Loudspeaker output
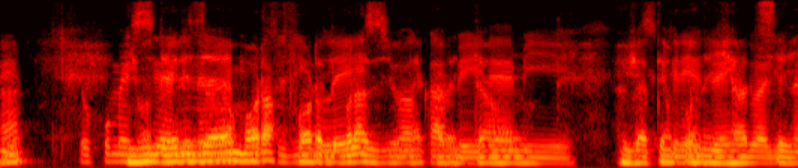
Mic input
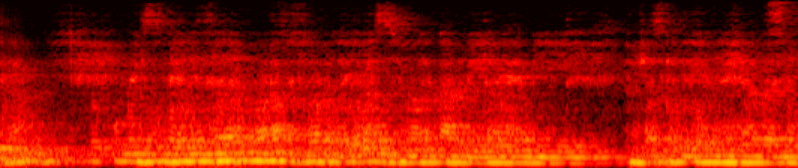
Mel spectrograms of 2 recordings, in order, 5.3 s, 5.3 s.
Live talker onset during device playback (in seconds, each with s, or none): none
